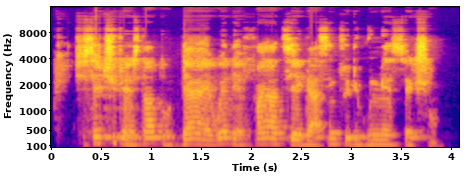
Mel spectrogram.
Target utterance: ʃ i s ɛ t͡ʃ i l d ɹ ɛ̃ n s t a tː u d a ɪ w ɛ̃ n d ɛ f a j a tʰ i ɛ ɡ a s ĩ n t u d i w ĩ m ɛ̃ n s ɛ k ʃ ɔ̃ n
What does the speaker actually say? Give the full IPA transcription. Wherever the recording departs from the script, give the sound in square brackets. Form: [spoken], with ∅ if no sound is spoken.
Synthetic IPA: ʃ i s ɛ t͡ʃ i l d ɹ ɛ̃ n s t a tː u d a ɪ w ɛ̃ n d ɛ f a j a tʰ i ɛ ɡ a s ĩ n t u d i w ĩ m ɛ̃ n s ɛ k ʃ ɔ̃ n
